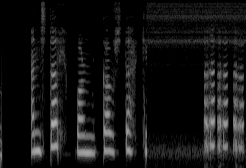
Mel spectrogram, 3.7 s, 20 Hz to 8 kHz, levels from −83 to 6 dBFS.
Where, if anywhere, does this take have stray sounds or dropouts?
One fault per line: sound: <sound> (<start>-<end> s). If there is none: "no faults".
sound: laugh (3.1-3.7 s)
